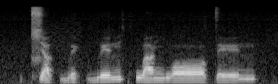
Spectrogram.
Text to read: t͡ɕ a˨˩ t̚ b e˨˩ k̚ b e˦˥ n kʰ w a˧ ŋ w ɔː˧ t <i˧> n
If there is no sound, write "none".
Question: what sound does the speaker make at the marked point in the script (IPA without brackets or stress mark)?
e˧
